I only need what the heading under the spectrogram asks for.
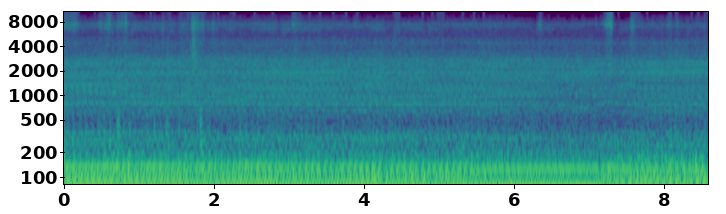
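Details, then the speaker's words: Ford 7.3 IDI diesel truck, previously stalling, after fuel filter change and injection pump cleaned with ATF: steady deep rumble under way, pulling without stumbling or cutting out; normal running after fix. "it runs great guys let me start it up and prove it to you"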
